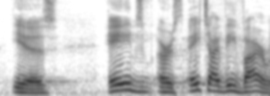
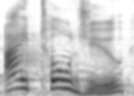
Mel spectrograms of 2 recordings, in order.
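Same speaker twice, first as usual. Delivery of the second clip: imitating an indignant student, higher and emphatic; mock indignation, pitched up and insistent; 7 semitones higher than usual. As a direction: push back in a raised, affronted voice. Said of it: "She looked at me indignant".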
